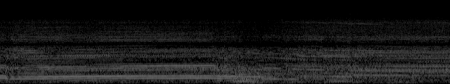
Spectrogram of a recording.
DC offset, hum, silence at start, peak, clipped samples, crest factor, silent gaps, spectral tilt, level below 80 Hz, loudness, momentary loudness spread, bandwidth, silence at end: under 0.1%; none; 0 s; -34 dBFS; under 0.1%; 12 dB; none; -3 dB/octave; -74 dBFS; -44 LUFS; 2 LU; 15.5 kHz; 0 s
